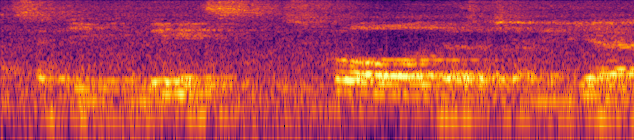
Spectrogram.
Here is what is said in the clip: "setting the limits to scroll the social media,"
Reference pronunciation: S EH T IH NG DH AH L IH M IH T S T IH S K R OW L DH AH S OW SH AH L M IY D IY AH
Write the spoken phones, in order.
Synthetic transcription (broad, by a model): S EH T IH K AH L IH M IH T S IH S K OW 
